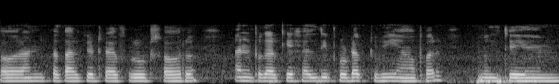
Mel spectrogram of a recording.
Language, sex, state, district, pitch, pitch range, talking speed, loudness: Hindi, male, Jharkhand, Deoghar, 155 Hz, 155-160 Hz, 180 wpm, -17 LUFS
